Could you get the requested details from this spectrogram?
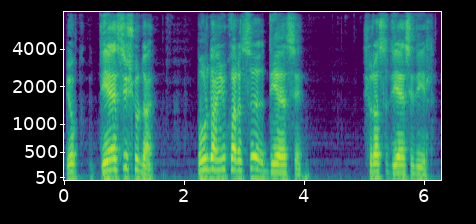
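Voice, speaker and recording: A man giving live gameplay commentary as a streamer, excitable and cursing at the game at times, then calm and muttering. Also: on the high side, normal speed.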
